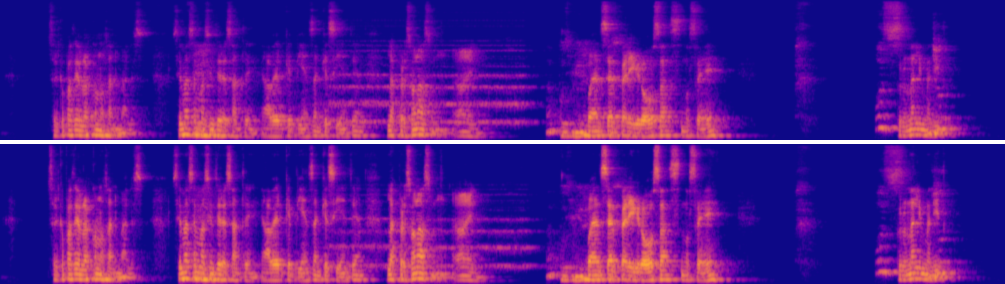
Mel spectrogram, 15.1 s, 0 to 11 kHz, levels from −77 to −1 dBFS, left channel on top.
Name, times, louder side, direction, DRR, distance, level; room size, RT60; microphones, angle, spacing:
voice 1, 0.7-7.3 8.8-10.8 13.5-14.2, right 4 dB, 35° right, 0.5 m, -24 dB
voice 2, 1.3-1.7 2.7-3.2 8.2-9.6 11.9-12.1 13.1-13.5 13.9-14.2, equal, 40° left, 3.6 m, -27 dB
sound 1, 4.1-8.3, left 3 dB, 85° left, 1.3 m, -42 dB
13.5 x 5.2 x 3.5 m
head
